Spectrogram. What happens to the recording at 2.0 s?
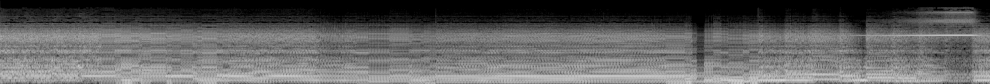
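At 2.0 s you're inside a stretch of robotic sound from repeated short buffers, 1.00 to 2.29 s: a rigid, metallic buzz at 66.8 Hz, likely from the last 15 ms being replayed over and over, standing in for most of the audio in that stretch.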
